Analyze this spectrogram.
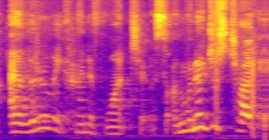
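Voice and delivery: ordinary talk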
